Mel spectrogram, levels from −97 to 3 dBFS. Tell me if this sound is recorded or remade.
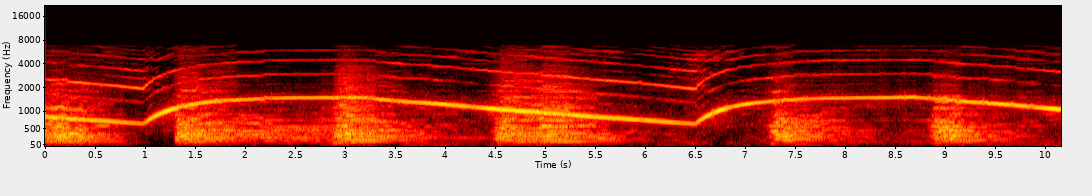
remade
